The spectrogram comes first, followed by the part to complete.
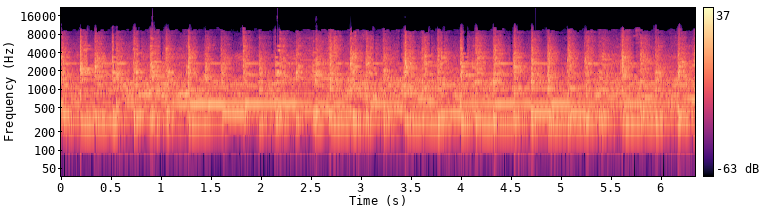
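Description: Music: fast, dense drum and percussion strokes at a steady rhythm under a stepping melodic line.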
